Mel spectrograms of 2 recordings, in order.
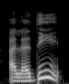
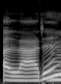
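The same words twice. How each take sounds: First: The name is said with a non-American pronunciation. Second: The name is said with an American pronunciation. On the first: "I love that we use this pronunciation instead of the Americanized one" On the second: "do you want me to say"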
